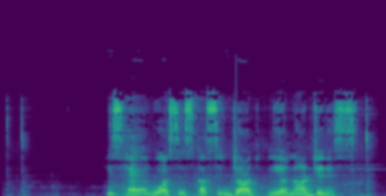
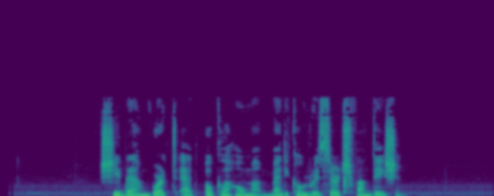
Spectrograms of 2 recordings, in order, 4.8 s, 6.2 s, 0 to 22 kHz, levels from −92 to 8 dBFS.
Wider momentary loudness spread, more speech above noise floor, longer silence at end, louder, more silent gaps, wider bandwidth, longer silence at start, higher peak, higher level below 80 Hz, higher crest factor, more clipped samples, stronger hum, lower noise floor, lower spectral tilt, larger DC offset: first, 10 LU vs 6 LU; first, 53 dB vs 36 dB; second, 0.2 s vs 1.15 s; first, -18 LUFS vs -28 LUFS; neither; about the same, 12.5 kHz vs 11.5 kHz; about the same, 1.35 s vs 1.25 s; first, -4 dBFS vs -8 dBFS; about the same, -70 dBFS vs -74 dBFS; second, 16 dB vs 22 dB; neither; neither; first, -71 dBFS vs -64 dBFS; about the same, -3.5 dB/octave vs -4.5 dB/octave; neither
